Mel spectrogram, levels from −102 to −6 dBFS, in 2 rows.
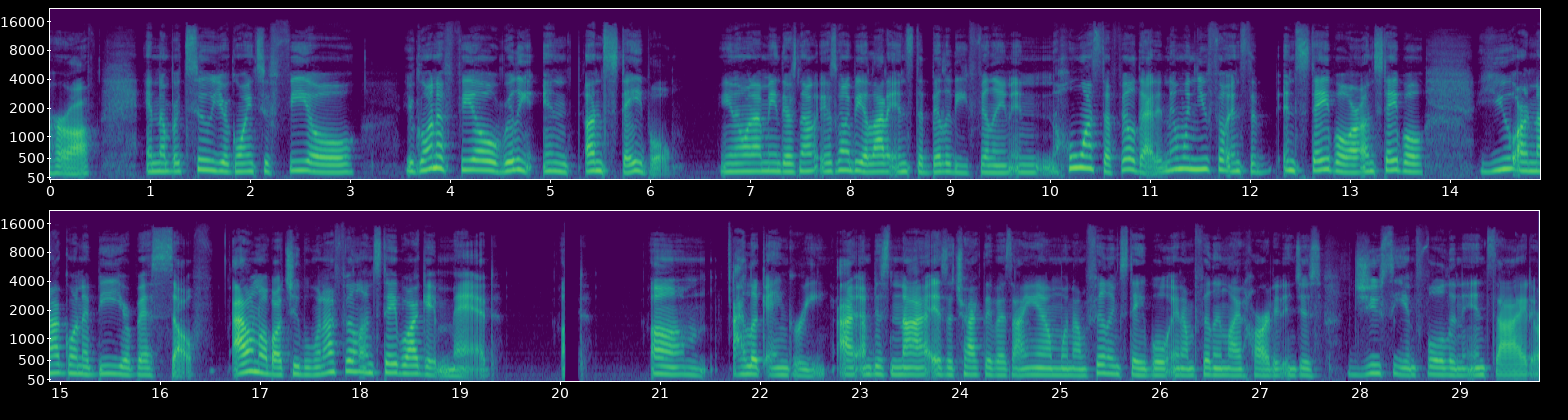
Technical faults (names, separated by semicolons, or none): stream reconnect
